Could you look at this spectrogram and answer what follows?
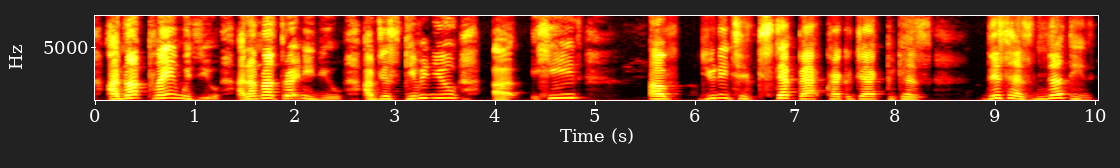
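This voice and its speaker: A woman's voice: fairly high pitch, a bit bright. Blunt woman on an informal rant. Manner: blunt, scolding, emphatic, repetitive. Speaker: online commentator posting a rant. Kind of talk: confrontational direct-to-camera rant, informal.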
